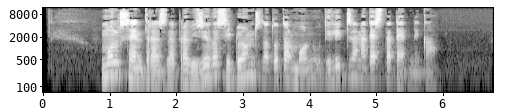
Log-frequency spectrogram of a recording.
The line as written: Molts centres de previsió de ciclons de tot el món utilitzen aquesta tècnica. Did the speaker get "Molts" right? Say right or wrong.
right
